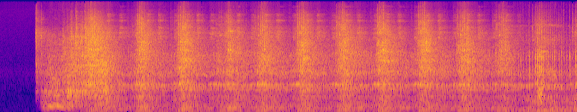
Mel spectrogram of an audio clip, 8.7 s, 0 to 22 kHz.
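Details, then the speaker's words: Unimog 416 diesel, rough rescued scrap truck being test-started: it catches, then the idle surges up and down about every second and a half in a steady rolling hunt; owner notes his other 416 does the same; cause not identified. "Bit of a rolling idle this time. Kind of funny. My other 416 does the exact same thing."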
